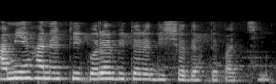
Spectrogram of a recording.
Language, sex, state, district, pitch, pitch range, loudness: Bengali, female, Assam, Hailakandi, 250 Hz, 215-270 Hz, -17 LUFS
